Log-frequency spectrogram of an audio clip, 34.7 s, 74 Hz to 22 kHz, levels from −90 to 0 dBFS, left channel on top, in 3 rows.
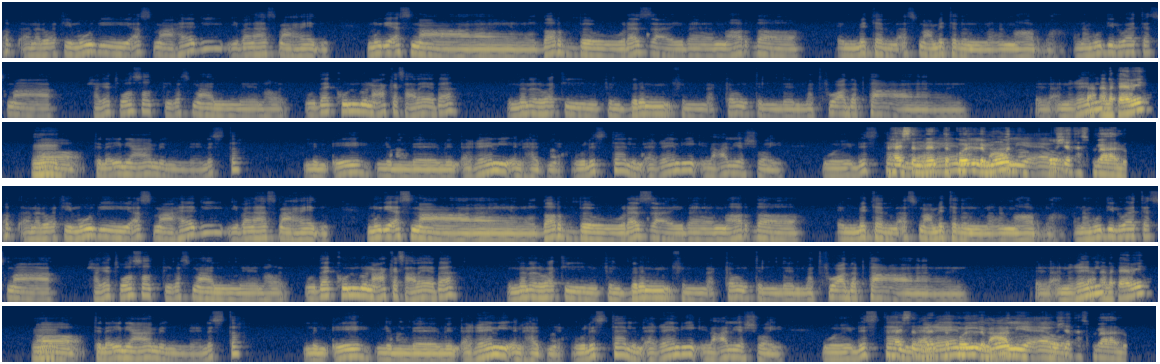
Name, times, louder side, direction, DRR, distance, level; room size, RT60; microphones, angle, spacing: voice 1, 0.0-3.3 3.7-8.0 8.4-12.1 12.4-16.1 16.6-21.2 21.9-22.7 23.4-25.5 26.1-31.0 31.3-33.8, right 3 dB, 25° right, 0.3 m, -30 dB
voice 2, 22.4-23.0 23.4-23.7 32.0-33.3 33.6-34.4, left 5 dB, 70° left, 0.6 m, -23 dB
head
